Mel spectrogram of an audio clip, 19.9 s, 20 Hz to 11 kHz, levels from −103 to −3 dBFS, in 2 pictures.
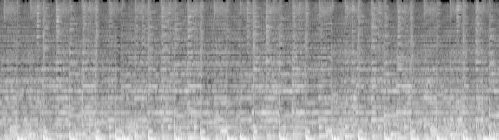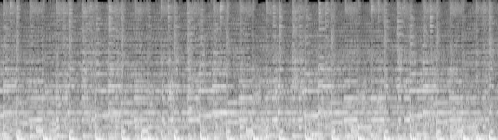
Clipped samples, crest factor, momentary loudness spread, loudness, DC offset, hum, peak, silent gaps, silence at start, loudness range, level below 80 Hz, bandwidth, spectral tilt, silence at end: under 0.1%; 12 dB; 2 LU; -15 LUFS; under 0.1%; none; -2 dBFS; none; 0 s; 1 LU; -16 dBFS; 11 kHz; -5 dB/octave; 0 s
